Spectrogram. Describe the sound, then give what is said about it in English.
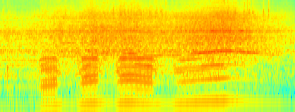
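A backpack blower's small engine drones steadily over a broad hiss of rushing air as it blows out pesticides that kill mosquito larvae, its revs surging and dipping several times in a whining, buzzy pitch, with no voices. “It's basically what it sounds like, a backpack-like device that blows out pesticides that kill mosquito larvae.”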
